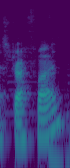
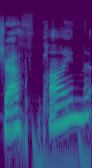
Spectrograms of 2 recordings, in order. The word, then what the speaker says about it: Strathpine: the name um yeah strathfield it's strathpine I'm sorry I'm mine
